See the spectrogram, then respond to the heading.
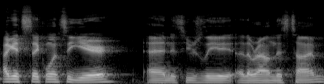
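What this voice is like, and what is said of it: Congested, stuffy voice. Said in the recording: “isn't the sexy voice supposed to be raspy, not congested?... I'm a little congested right now, a little stuffy.”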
